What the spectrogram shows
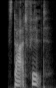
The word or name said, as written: startfelt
